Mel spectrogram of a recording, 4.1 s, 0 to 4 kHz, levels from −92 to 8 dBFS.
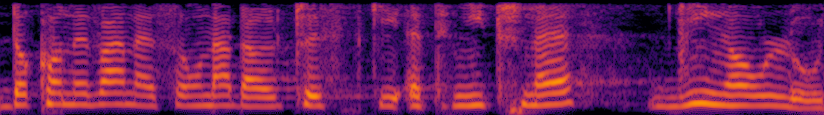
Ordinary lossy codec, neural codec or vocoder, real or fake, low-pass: none; codec, 16 kHz, 16 kbps, FreqCodec, larger model; fake; 3.6 kHz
